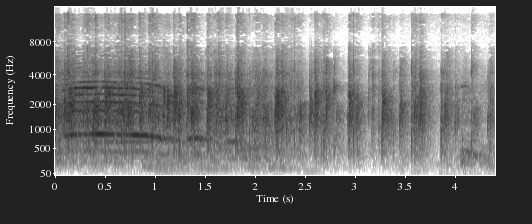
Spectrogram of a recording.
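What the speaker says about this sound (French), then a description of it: "Nous pouvons encourager les chantres par les acclamations." A church congregation applauds and cheers at a French-language seminar. The crowd claps and cheers loudly, dense and continuous for a few seconds, with voices rising through the noise.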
